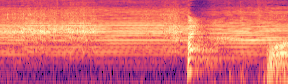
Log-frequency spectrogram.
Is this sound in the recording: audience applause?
no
